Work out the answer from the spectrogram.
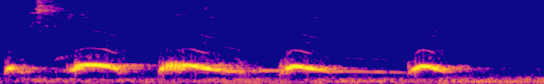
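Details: A spotted dove calls loudly and melodiously: four hoarse coos in steady succession, each rising then trailing down in pitch, with a faint low hum beneath.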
